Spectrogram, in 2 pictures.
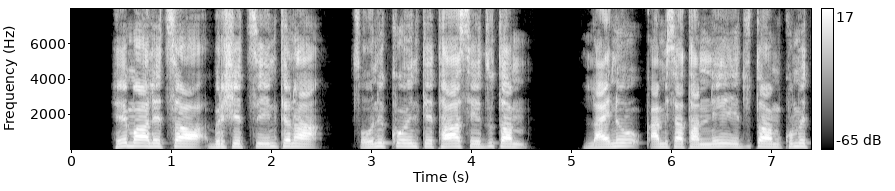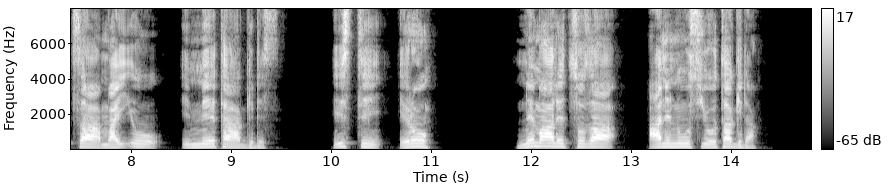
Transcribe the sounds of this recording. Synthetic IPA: hɛmaːlɛt͡sːaːbɪɾʃɛt͡sːɪɪnt̪ːɛnɐ | t͡sʼo̞ːnɪkːɔɪnt̪ːɛt̪aːse̞ːd͡zʊt̪ɐn | lɐjnɔkʼɐmɪsɐt̪ɐnːɛeːd͡zʊt̪ɐnkʊmɛt͡sːaːmɐjʔɔ | ɪmːe̞ːt̪aɡɪd̪ɛs | ʔɪst̪ːɪ | ɛɾɔ | nɛmaːlɛt͡sːɔza | ʔɐnɛnuːsjo̞ːt̪ɐɡɪd̪ɐ̰

